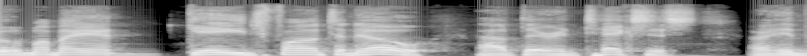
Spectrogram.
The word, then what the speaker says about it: Fontenot: It's Gage Fontenot. And how do I know how to pronounce Fontenot?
